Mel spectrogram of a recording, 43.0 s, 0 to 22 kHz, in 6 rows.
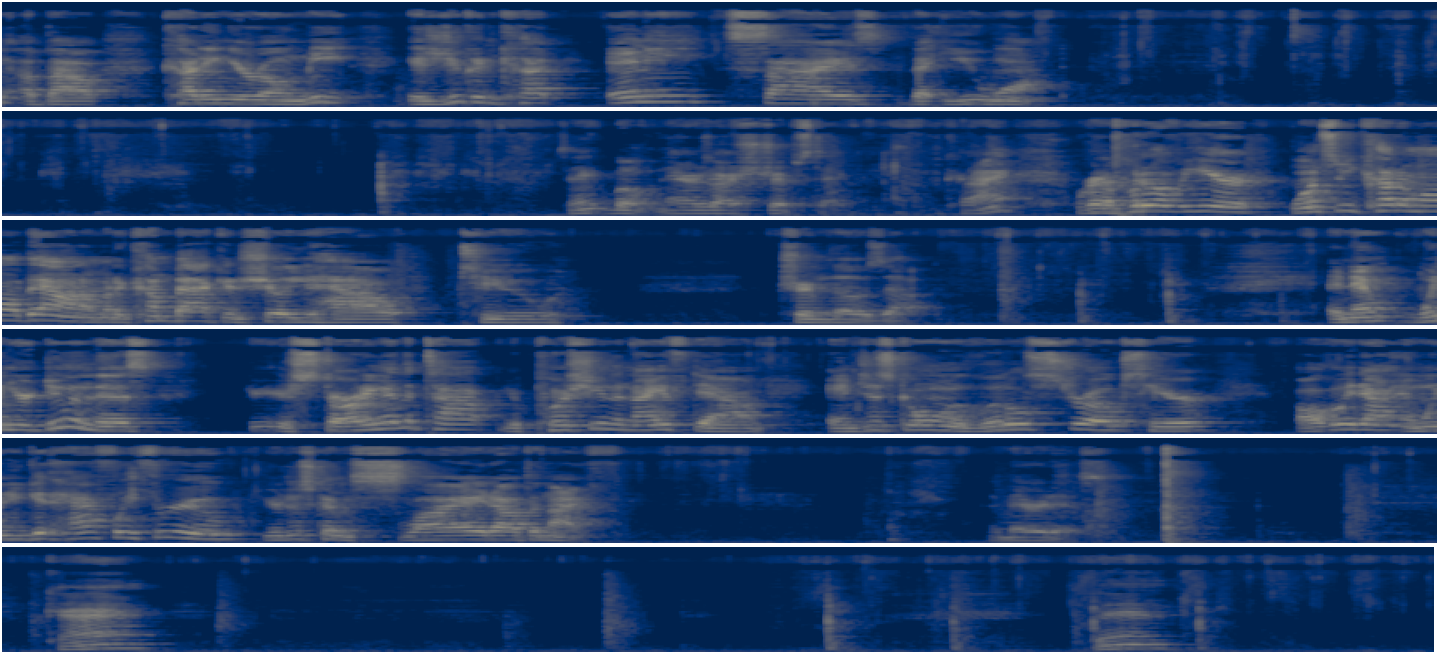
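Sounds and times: knife cutting through raw beef: 0:04.4 - 0:10.0, 0:39.8 - 0:43.0.

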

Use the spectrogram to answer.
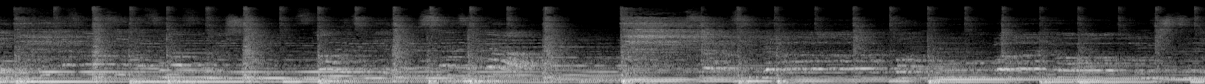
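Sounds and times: drum kit with cymbal strokes: 0:00.0 - 0:12.0
electric guitar: 0:00.0 - 0:12.0
keyboards: 0:00.0 - 0:12.0
woman singing lead vocals: 0:00.0 - 0:12.0.

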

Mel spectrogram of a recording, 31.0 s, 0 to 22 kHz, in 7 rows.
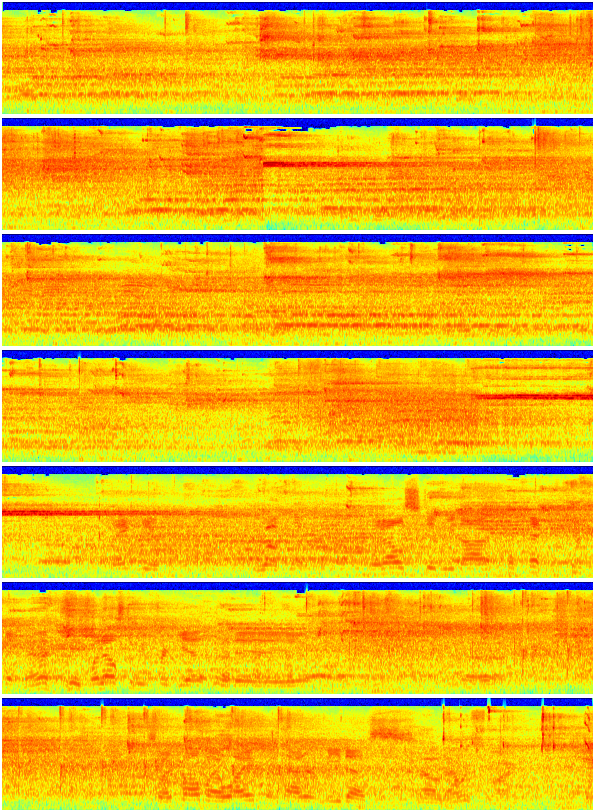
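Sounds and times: indistinct chatter in a hall: 0:00.0 - 0:31.0.

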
